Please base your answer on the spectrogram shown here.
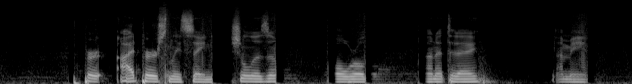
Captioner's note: mic cuts out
